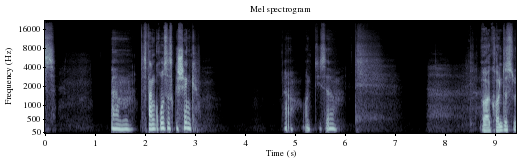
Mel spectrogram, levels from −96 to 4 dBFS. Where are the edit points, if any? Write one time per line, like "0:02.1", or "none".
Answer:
0:01.8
